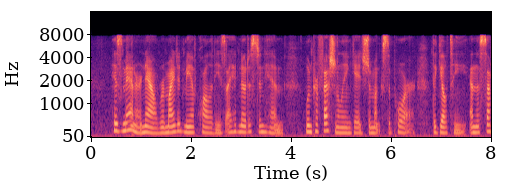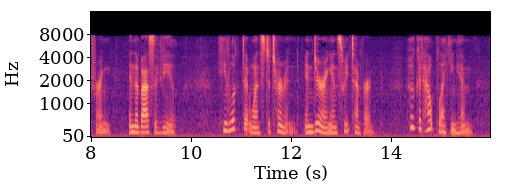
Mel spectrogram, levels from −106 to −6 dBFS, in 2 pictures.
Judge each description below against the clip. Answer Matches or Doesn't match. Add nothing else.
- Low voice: Doesn't match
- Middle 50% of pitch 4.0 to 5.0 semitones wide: Doesn't match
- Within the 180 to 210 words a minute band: Doesn't match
